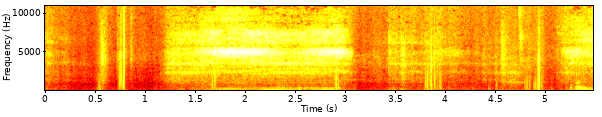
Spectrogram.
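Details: Man snoring after drinking alcohol: a long, loud, rasping inhaled snore with hissing, then quieter breathing and small clicks; snoring.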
